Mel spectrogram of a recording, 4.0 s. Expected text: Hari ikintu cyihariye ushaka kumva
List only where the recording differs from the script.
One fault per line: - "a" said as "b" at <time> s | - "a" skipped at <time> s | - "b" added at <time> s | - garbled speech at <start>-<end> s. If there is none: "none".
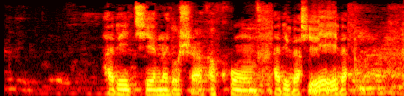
- "cyihariye" skipped at 1.6 s
- garbled speech at 2.7-3.5 s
